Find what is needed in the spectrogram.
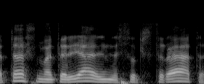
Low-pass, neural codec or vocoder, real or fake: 7.2 kHz; codec, 16 kHz, 2 kbps, FreqCodec, larger model; fake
